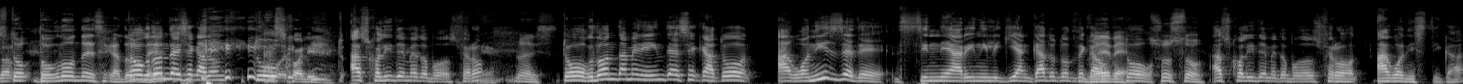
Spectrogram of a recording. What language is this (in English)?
Greek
